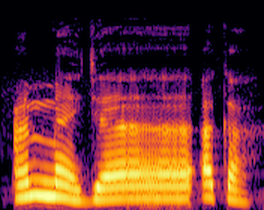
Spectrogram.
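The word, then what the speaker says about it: عما جاءك: Selanjutnya perhatikan kalimat lafaz yang keempat, amma ja'aka. Huruf yang berwarna biru terhukumi mad wajib muttasil. Kenapa? Karena antara mad dan hamzah bertemu dalam satu kalimat atau dalam lafaz yang sama. Dibacanya panjang 5 harakat. Amma ja'aka.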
